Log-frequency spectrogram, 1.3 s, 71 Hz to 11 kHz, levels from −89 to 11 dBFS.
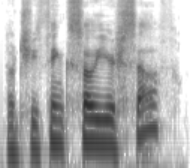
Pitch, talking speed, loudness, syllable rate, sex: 155 Hz, 235 wpm, -18 LUFS, 5.1 syllables/s, male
